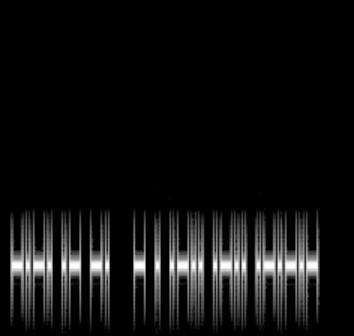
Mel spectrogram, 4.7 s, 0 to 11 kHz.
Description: Morse code, heard as a keyed tone, about 25 wpm, 700 Hz. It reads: CAN TELL.
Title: Sentences from Top 1600 Words 25wpm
